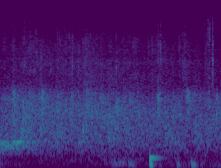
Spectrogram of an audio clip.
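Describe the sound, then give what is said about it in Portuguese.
A church audience applauds steadily on Father's Day, honouring grandparents, uncles and all who fill a father's role, a dense wash of clapping hands at moderate volume, with a faint low tone and a brief thump partway through. “Vamos mais uma vez dar uma forte salva de palmas por todas essas pessoas pessoas.”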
